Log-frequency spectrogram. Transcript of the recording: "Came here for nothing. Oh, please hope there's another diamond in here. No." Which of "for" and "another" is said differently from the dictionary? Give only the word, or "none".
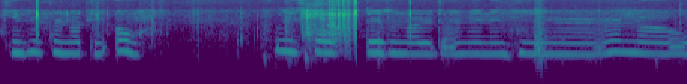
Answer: another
